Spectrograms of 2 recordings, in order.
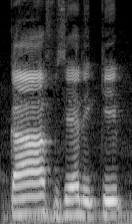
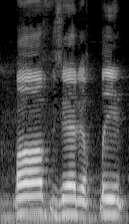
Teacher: দেখুন কাফ জের কি হয় পাতলা, কফ জের কি মোটা, তা জের তি পাতলা, ত জের তই মোটা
